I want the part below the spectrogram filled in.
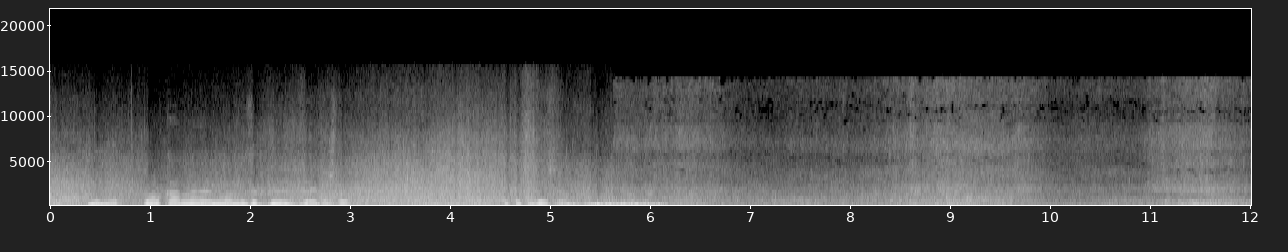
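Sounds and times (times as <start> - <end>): wind buffeting microphone: 0.0 - 7.6
waves breaking on sandy beach: 0.0 - 12.0.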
